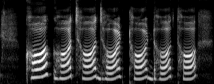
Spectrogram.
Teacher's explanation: जैसे महाप्राण और अल्पप्राण। महाप्राण इन वर्णों के उच्चारण में प्राण वायु अधिक मात्रा में बाहर निकलती है।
